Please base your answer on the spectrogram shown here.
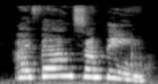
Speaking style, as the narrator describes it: cried Francine

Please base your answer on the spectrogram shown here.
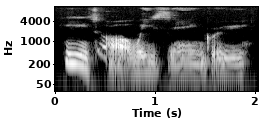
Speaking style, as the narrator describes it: muttered Fox

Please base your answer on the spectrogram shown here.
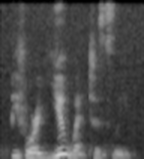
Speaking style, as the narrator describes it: she snapped

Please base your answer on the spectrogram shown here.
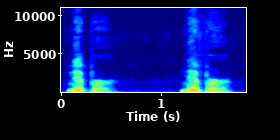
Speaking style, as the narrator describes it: whispered

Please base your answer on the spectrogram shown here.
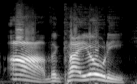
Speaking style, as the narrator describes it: he yelled

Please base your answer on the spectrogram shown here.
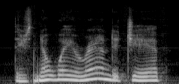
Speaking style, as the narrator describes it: said Mama with a sigh

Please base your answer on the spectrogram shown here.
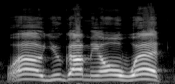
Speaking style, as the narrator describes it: chuckles Grandpa

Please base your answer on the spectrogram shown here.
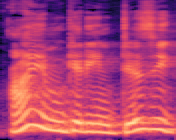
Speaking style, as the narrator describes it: cried the worm

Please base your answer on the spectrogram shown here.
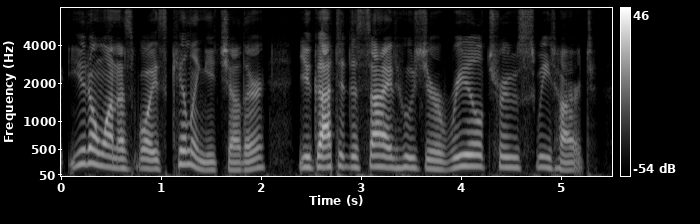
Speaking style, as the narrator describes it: wheezed Preacher

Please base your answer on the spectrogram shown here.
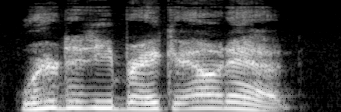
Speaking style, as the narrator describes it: The train conductor, always wary of Indian uprisings, demanded excitedly

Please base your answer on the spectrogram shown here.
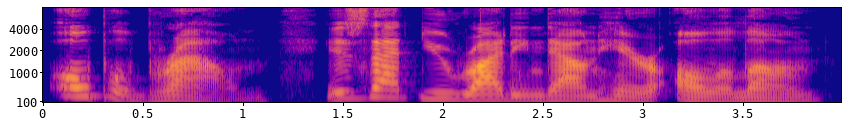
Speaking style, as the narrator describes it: Little called out to me

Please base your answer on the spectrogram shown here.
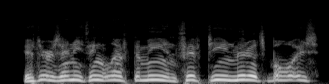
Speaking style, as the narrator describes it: exclaimed

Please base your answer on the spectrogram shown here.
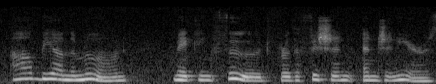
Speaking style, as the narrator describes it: he said

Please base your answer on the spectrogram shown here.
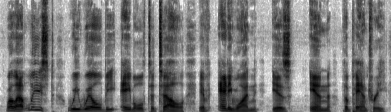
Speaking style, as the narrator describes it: laughed Dad

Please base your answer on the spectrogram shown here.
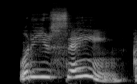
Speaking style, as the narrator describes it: I asked sharply

